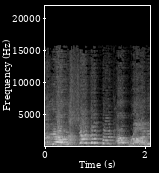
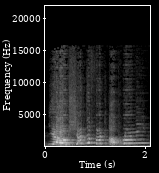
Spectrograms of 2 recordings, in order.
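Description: First: The voice falls at the end. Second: The voice rises at the end.

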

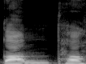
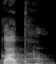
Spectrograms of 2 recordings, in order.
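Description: First: A full n consonant is said before th. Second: The vowel is nasalized with no n consonant. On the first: The speaker calls it wrong. "এটার উচ্চারণ কিন্তু কান্থা হবে না" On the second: The speaker calls it right. "উচ্চারণটা হবে কাঁথা"

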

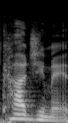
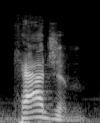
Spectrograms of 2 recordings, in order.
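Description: First: It is said with a Japanese-style pronunciation. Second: It is said with a plain English-style pronunciation. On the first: "I'm giving it a very like Japanese pronunciation" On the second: "Is it just pronounced Kajim?"

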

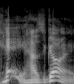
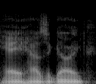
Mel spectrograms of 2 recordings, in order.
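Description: First: The voice is high-pitched and lively. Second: The voice is flat and monotone. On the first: This is the habit picked up from making videos. "I've had this more high-pitched tone in regular conversations" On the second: This is the natural everyday way of talking. "That I used to do"

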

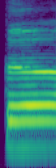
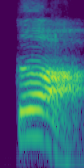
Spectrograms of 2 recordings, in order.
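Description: First: It is said with the first tone. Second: It is said with the fourth tone. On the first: "เสียงที่ 1" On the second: "เสียงที่ 4"

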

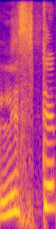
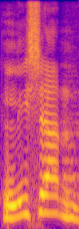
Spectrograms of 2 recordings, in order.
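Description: First: The t is sounded in the middle. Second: The t is silent in the middle. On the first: The speaker calls it wrong. "लिस्टन नहीं बोलते" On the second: The speaker calls it right. "बोलते लिशन"

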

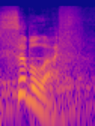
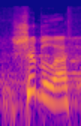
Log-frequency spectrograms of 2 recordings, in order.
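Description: First: The word begins with an 's' sound. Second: The word begins with a 'sh' sound. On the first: This marks the speaker as from the other tribe. "they'd say Sibboleth" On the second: This is how the test word should be said. "they couldn't say the SH"

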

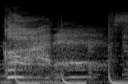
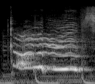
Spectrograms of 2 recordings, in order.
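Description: First: It is said in a quiet voice. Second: It is said in a squeaky mouse voice.

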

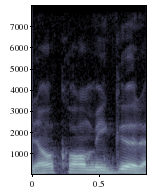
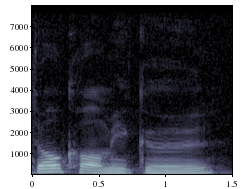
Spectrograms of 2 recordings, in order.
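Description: First: The phrase is said emphatically, with strong force. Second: The phrase is said mildly, with little force. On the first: A pointed, forceful rebuke. The speaker calls it right. "I'm sure he gave it some emphasis" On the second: A meek, passing remark. The speaker calls it wrong. "He didn't say it like that"

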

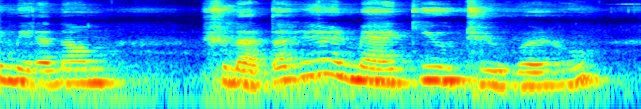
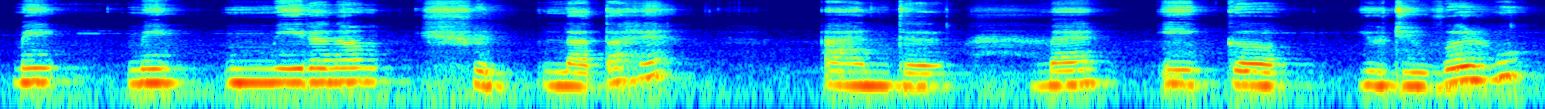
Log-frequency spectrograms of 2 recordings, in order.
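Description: First: It is said smoothly without any repeated sounds. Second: It is said with repeated, broken starting sounds.

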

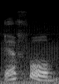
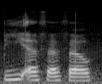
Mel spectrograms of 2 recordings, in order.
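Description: First: It is said as one two-syllable word. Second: It is spelled out as four separate letters. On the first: "we just pronounce it biffle" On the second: "everybody knows how to say B-F-F-L"

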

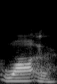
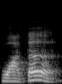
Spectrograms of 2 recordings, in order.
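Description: First: It is said with a regional British accent. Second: It is said with a Thai accent. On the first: "สำเนียงของคนอังกฤษ" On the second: "ผมออกเสียงว่า"

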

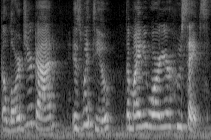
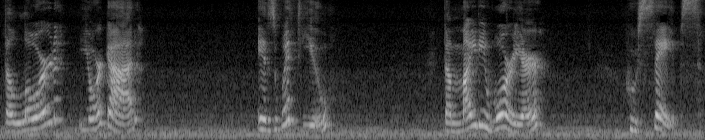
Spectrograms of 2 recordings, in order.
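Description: First: It is said very quickly. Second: It is said at a normal speed.

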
